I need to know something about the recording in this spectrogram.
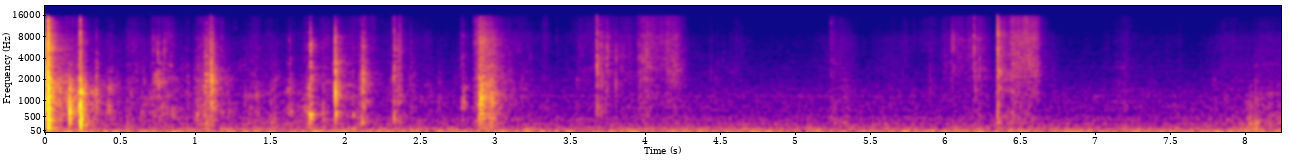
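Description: Handling noise of trading cards and their packaging on a desk: a sharp clatter at the start, then scattered clicks and crinkling rustles for a few seconds. After that there is faint room noise, with one more brief rustle near the end.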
